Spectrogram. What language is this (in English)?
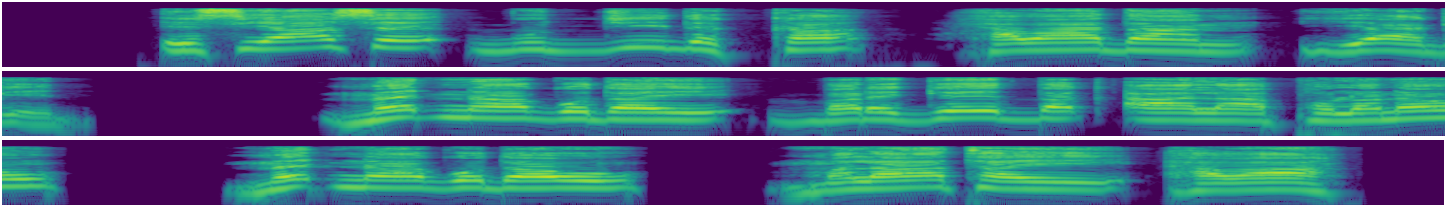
Dawro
